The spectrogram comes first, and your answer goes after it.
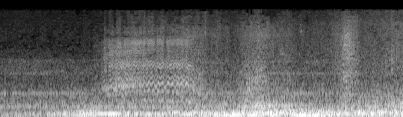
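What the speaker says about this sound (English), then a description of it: "Now Abel was a keeper of sheep" A sheep bleats, a drawn-out wavering cry or two standing out over a steady outdoor background, fairly close and moderately loud.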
